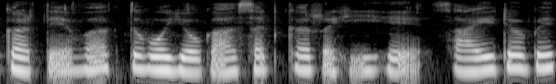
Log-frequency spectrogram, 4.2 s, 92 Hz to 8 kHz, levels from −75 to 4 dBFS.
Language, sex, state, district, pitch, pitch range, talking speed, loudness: Hindi, female, Punjab, Fazilka, 195 Hz, 185-210 Hz, 130 wpm, -15 LUFS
